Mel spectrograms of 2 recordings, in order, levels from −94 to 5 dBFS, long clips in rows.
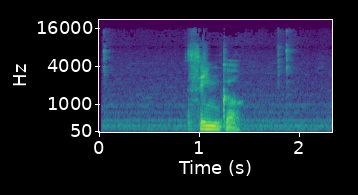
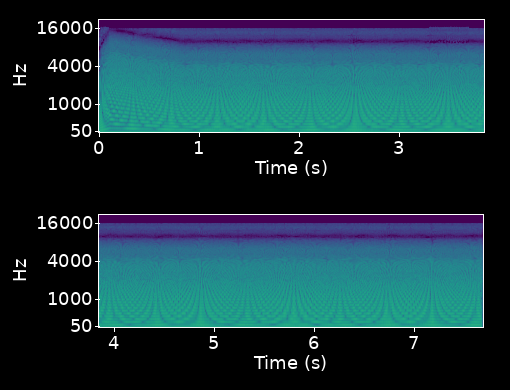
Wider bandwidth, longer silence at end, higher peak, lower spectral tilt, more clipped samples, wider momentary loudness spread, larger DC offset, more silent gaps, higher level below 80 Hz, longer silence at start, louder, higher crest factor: about the same, 15.5 kHz vs 17 kHz; first, 0.45 s vs 0 s; first, 0 dBFS vs -6 dBFS; first, -6 dB/octave vs -4 dB/octave; neither; first, 23 LU vs 0 LU; second, under 0.1% vs 1%; neither; first, -52 dBFS vs -62 dBFS; first, 0.9 s vs 0 s; first, -16 LUFS vs -28 LUFS; about the same, 18 dB vs 22 dB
